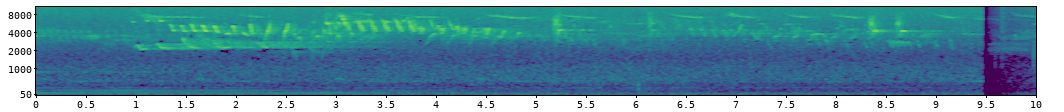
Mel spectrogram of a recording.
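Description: Wild songbirds singing and chirping, with a fast trill starting about a second in, over a steady background hiss. The sound cuts out abruptly for a moment near the end.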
